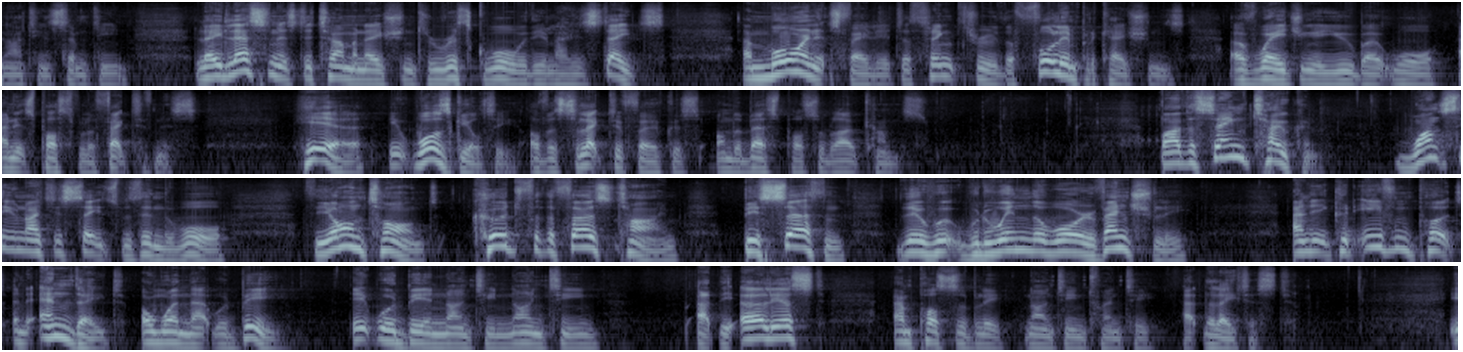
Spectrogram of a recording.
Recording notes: Keynote lecture given at the War Time 2016 conference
